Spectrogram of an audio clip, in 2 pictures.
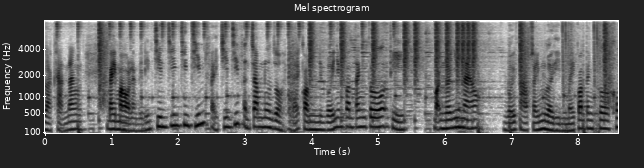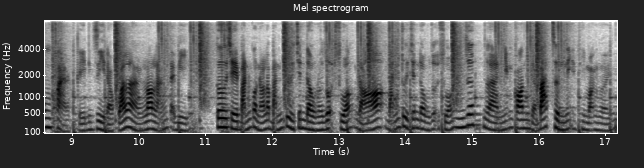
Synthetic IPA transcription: laː˨˩xaː˧˩na˧ŋɓa˧jma˨˩wlaː˨˩miː˨˩ɗe˨˦nt͡ɕi˨˦nt͡ɕi˨˦nt͡ɕi˨˦nt͡ɕi˨˦nfaː˧˩jt͡ɕi˨˦nt͡ɕi˨˦nfə˨˩nt͡ɕa˧mlɨ˧ənzo˨˩jɗa̰ː˧˨jkɔ˨˩nvəː˨˦jɲɨ̰˧˥ŋkɔ˧nt̪a˧jŋ̟kəː˧əː˧˥t̪ʰi˨˩mɔ̰˧˨jŋɨ˨˩əjɲɨ˧e˧naː˨˩wvəː˨˦jfaː˨˦wswa˨˦jmɨ˨˩əjt̪ʰi˨˩mə˨˦jkɔ˧nt̪a˧jŋ̟kəː˧xə˧wŋ͡mfaː˧˩jkaː˨˦jzi˨˩ɗɔ˨˦kwaː˨˦laː˨˩lɔ˧la˨˦ŋt̪a̰ː˧˨jvi˨˩kəː˧t͡ɕe˨˦ɓa˨˦nku˧˩ənɔ˨˦laː˨˩ɓa˨˦nt̪ɨ˨˩t͡ɕe˧nɗə˨˩wnɔ˨˦zo̰˧˨jsu˨˦əŋɗɔ˨˦ɓa˨˦nt̪ɨ˨˩t͡ɕe˧nɗə˨˩wzo̰˧˨jsu˨˦ŋ˨˧˦zɨ˦˥t̚laː˨˩ɲɨ̰˧˥ŋkɔ˧n˧kaː˧˩ɓaː˦˥t̚t̪ʰɨ˨˩nʔə̰˨˧˦t̪ʰi˨˩mɔ̰˧˨jŋɨ˨˩əj

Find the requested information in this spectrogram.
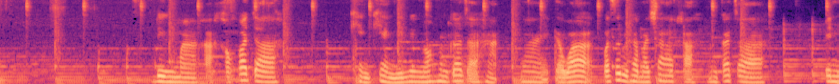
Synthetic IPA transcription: dɯ˧ŋmaː˧xʰa̰˥˩kʰa˦˥wkɔː˥˩t͡ɕa˨˩ʔ | kʰɛ˨˩˦ŋkʰɛ˨˩˦ŋni˧˩nɯ˧ŋnɔ˦˥ma˧nkɔː˥˩t͡ɕa̰˨˩ɦa˨˩ŋaː˥˩jt̪ɛː˨˩waː˥˩pa˨˧˩sa˧du˨˩˨t̪ʰa˧mːa˧t͡ɕʰaː˥˩t̪̚kʰa̰˥˩ma˧nkɔː˥˩t͡ɕa˨˩pe˧n

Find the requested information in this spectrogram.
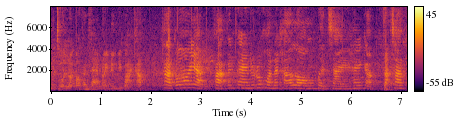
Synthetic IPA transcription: t͡ɕʰo˧nlɛː˦˥wkɔː˥˩fa˧nfɛː˧nːɔ˨˩jnɯ˨˩ŋdiː˧kwa̰ː˨˩kʰa˦˥p̚ | kʰa˥˩kɔː˥˩jaː˨˩k̚faː˨˩k̚fɛː˧nfɛː˧nt̪ʰu˦˥t̪ʰu˥kʰo˧nːa˦˥kʰa˦˥lɔː˧ŋpɤː˨˩t̪̚t͡ɕʰa˧jɦa˥˩jka˨˩p̚t͡ɕa˨˩t͡ɕʰa˦˥˩t̪̚

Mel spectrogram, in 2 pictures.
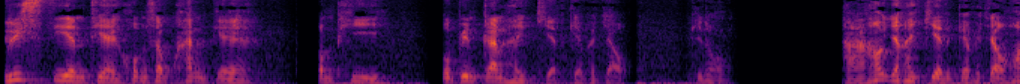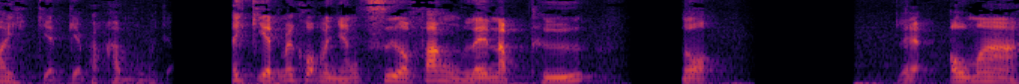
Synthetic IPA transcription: kʰɾi˦˥st̪i˧˨ənt̪ʰiː˧˩a˨˩jkʰwa˧˥˨msa˨˦mkʰa˧˨nkɛː˨˩˧ka˧mpʰiː˧kɔː˧˩pe˧nkaː˧˨nɦa˨˩jki˨˩ət̪̚kɛːə˩pʰa˧˥t͡ɕa̰˧˩wp̪ʰiː˧˩nɔː˧˥˩ŋ | t̪ʰaː˨˩ɦa˧˩˨wja˧˩ŋɦa˨˩jki˨˩ət̪̚kɛː˨˩pʰa˧t͡ɕa˧˥˩wɦɔ˧˥˩jɦa˨˩jki˨ət̪̚kɛː˨˩pʰa˧˩kʰːa˧˨mkʰɔ˨˦pʰa˧˩t͡ɕa˥˩w | ha˧˩jki˨˩ət̪̚maː˧˥˨kʰɔ˧˥˨ma˧˩nɲa˧˥˩ŋsɯ˧ɐfa˧˨ŋlɛ˧na˧˩p̚t̪ʰɯː˨˦ | nɔ˧˩ | lɛ̰˧˩ʔa˧˩wmaː˧˩

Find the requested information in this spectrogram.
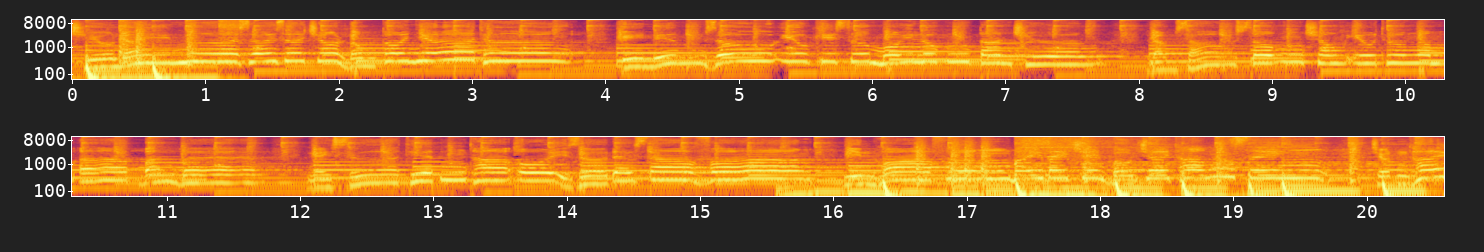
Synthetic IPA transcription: t͡ɕi˨˩əwnə˨˧jmɨ˧əzəː˨˦jzəː˧jt͡ɕɔ˧lə˨˩wŋ͡mt̪o˧jɲə̰ː˧˥t̪ʰɨ˧əəŋki˨˩ne˧˥mzə˨˧˦wʔi˧əwxi˧sɨ˧əmo˧˦jlʊ˦˥k͡p̚t̪aː˧˩nt͡ɕɨ˨˩əəŋlaː˨˩msaː˧wsə˨˦wŋ͡mt͡ɕɔ˧wŋ͡mʔi˧əwt̪ʰɨ˧əŋʔə˧mʔəː˧˦p̚ɓaː˧nɓɛ˧˩ | ŋa˨˩jsɨ˧ət̪ʰi˦˥ət̚n̩t̪ʰaː˧ʔo˧jzəː˨˩ɗə˧jsaː˧wvə˧˦ | ɲi˨˩nɦwaː˧fɨ˧əŋɓə˨˦jɓə˧jt͡ɕe˧nɓə˨˩wt͡ɕəː˧jt̪ʰa˨˦ŋsi˧ŋ̟ | t͡ɕə˨˩nt̪ʰə˨˦

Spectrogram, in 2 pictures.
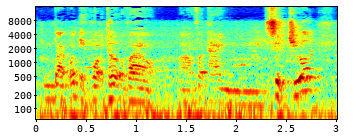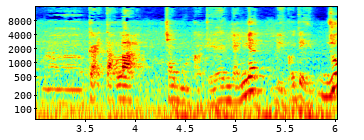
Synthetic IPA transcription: t͡ɕʊ˨˦ŋ͡mt̪aː˧kɔ˨˦t̪ʰe˧˩vɔ̰˧˨t̪ʰə̰ː˧˨vaː˨˩wfə̰˧˨nt̪ʰa˨˩jŋ̟sɨ̰˧˩t͡ɕɨ̰˧˥ə | kaː˧˩jt̪a̰ː˧˨wla̰ː˧˨j | t͡ɕɔ˧wŋ͡mmo˨˩t̚kaː˧˩t̪ʰe˨˦zaː˧nɲa˨˦ŋ̟ɲə˦˥t̚ɗe˧˩kɔ˨˦t̪ʰe˧˩zu˦˥

